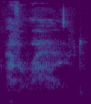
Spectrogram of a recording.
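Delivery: breathy whisper, no voice at all; ASMR whisper. Acted. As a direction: whisper it like a secret. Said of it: "Brown just whispers".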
